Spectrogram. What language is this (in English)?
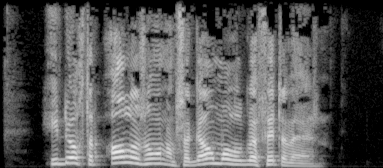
Western Frisian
